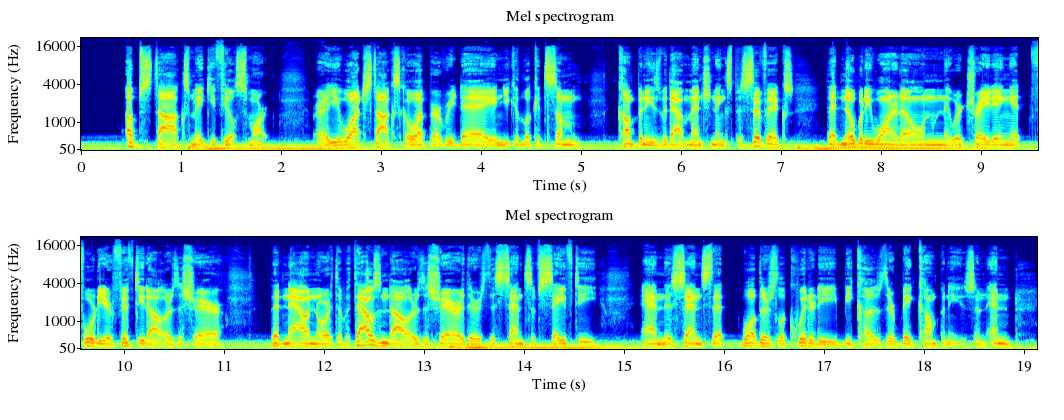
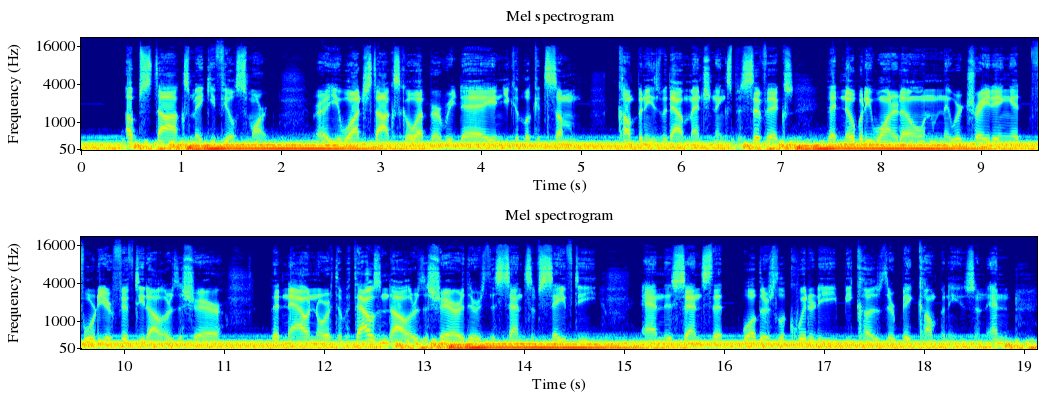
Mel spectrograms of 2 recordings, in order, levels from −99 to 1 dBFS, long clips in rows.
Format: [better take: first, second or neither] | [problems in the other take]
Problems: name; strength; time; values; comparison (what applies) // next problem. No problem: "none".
first | low rumble; loud; throughout; 1 dB below the speech; faint in the first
